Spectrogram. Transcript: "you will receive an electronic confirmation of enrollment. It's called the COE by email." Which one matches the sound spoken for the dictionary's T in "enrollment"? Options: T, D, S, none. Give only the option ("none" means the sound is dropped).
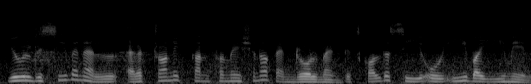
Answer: T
